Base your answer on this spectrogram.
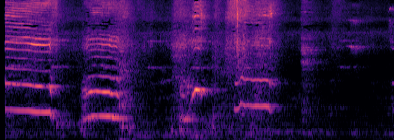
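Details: Three-week-old Rottweiler puppy whining: several high, tonal whimpers, each a short sliding cry, some rising then falling, spaced about half a second to a second apart, the last ones softer.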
